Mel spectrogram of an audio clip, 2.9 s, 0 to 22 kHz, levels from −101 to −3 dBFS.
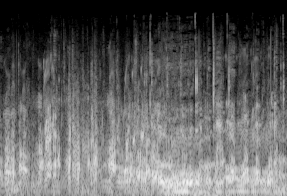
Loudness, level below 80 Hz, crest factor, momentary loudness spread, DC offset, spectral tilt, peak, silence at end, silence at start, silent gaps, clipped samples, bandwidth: -18 LUFS; -34 dBFS; 16 dB; 7 LU; under 0.1%; -7.5 dB/octave; -2 dBFS; 0 s; 0 s; none; under 0.1%; 10.5 kHz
